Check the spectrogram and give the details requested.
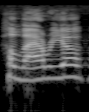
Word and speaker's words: Hilaria: Um, is she is she like is it I'm almost certain her name is Hillary and she pronounces her name Hilaria which I thought it was a joke.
